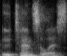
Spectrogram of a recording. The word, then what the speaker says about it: utensil: An utensil, the first syllable, oo, that U makes utensil. But it became the English word utensil, that utensil. So you need to know sometimes the U sounds like you.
